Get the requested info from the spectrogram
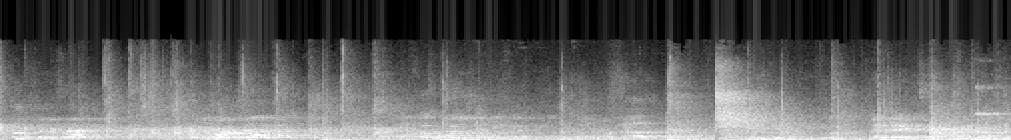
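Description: Spectators talking in a gym, with a basketball bouncing on a hardwood court and scattered thuds and knocks from play.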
